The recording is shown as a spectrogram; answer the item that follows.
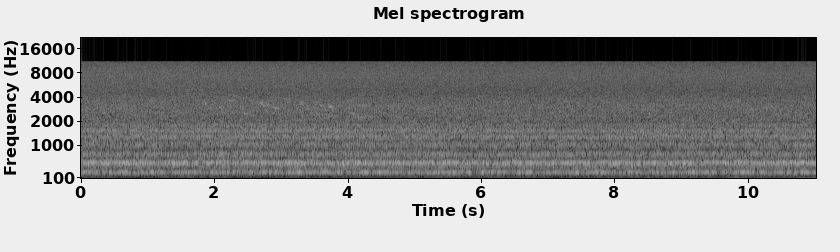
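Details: Honey bee hive during nectar collection from linden blossoms on 3 June; a dense, steady hum of many bees with a strong low drone and layered harmonics, unbroken throughout.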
